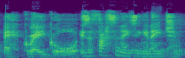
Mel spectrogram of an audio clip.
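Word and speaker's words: egregore: An egregor pronounced egg rugor egregor is a fascinating and ancient concept.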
